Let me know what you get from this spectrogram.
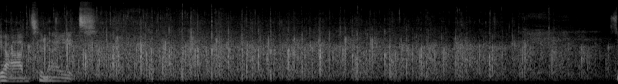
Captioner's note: applause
